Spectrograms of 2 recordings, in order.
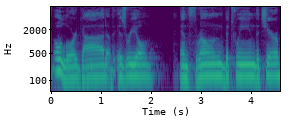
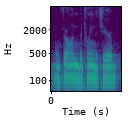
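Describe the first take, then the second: First: Slow, reverent prayer voice; prayer reading. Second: Said in the usual way. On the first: Acted. Hezekiah praying to the Lord at the altar, reverent. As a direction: read it slowly, like a prayer. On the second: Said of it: "What's that mean?".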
